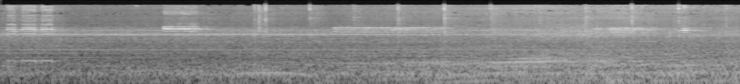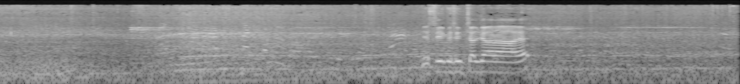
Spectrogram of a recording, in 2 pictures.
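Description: A backhoe engine rumbles steadily nearby.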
